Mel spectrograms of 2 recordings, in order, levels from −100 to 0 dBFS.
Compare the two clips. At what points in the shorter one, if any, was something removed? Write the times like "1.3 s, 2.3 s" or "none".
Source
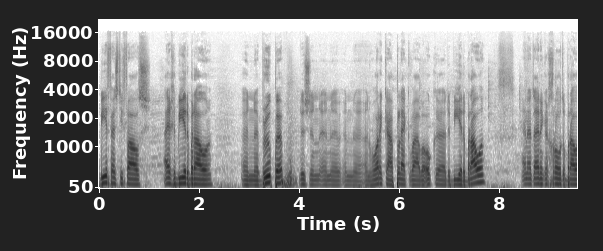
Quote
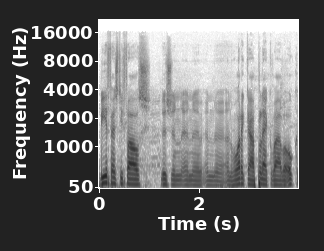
1.2 s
